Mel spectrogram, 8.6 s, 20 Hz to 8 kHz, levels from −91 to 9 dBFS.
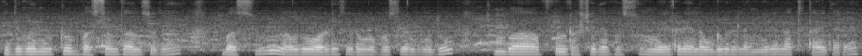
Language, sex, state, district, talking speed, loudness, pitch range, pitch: Kannada, male, Karnataka, Gulbarga, 155 wpm, -19 LUFS, 130-140 Hz, 135 Hz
